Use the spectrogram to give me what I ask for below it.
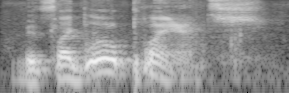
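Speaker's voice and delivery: plain reading voice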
